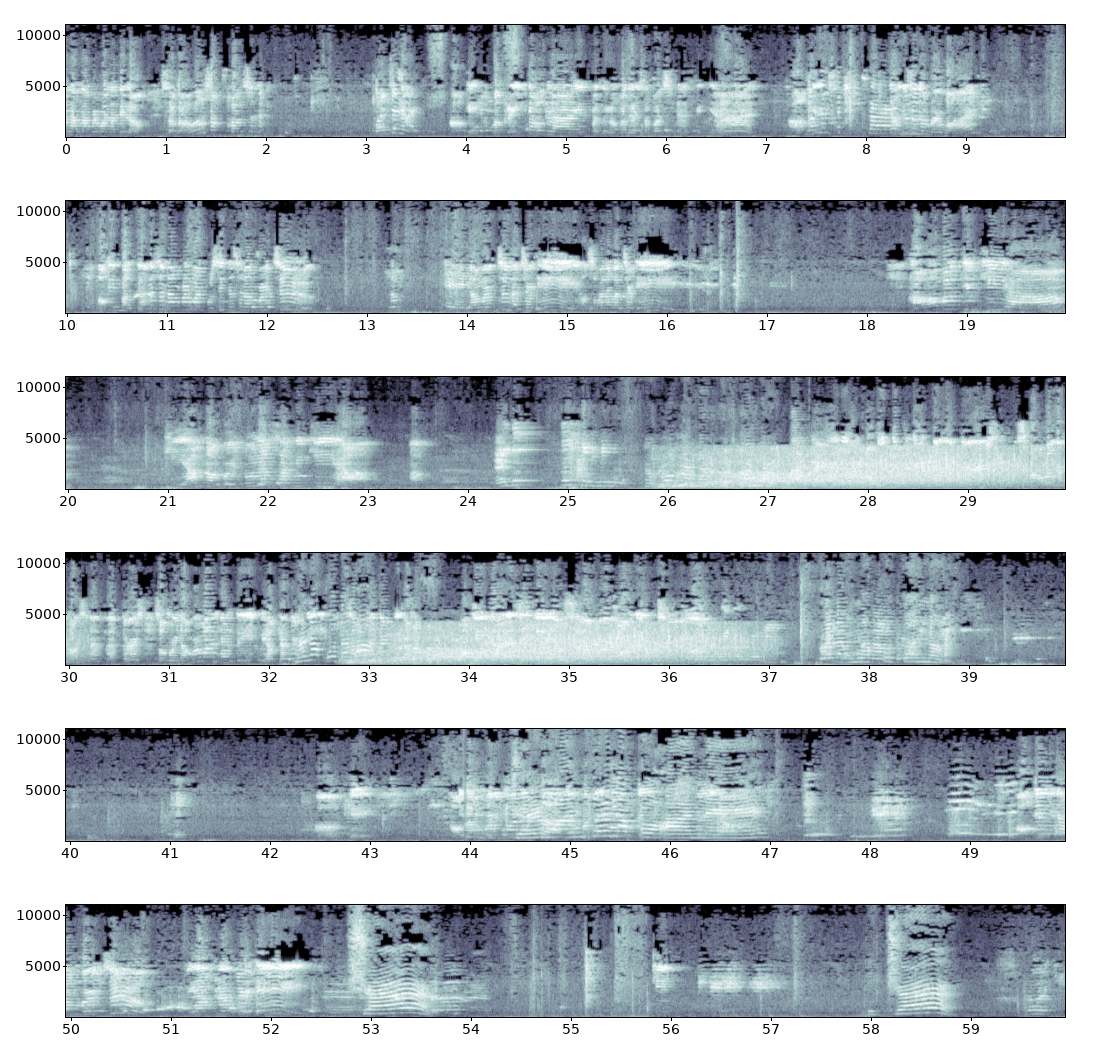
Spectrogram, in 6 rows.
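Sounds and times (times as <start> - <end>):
child speaking: 24.3 - 26.0, 29.6 - 33.4, 37.5 - 39.3, 43.9 - 54.2, 57.9 - 59.9
children chattering: 32.4 - 37.2.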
